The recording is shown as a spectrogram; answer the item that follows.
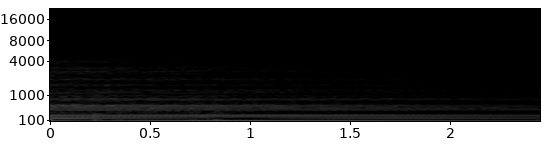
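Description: A single deep musical chord or note, struck about a second earlier, ringing out and fading slowly and steadily.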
